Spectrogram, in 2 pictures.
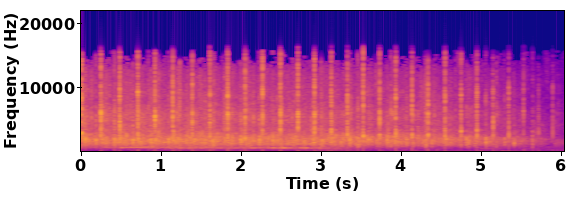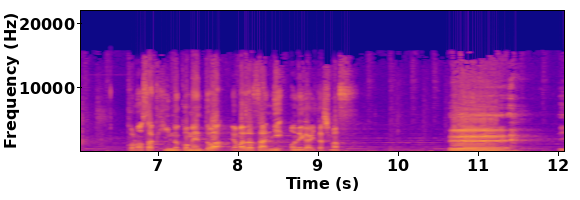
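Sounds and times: audience applauding: 0.0 - 6.2.

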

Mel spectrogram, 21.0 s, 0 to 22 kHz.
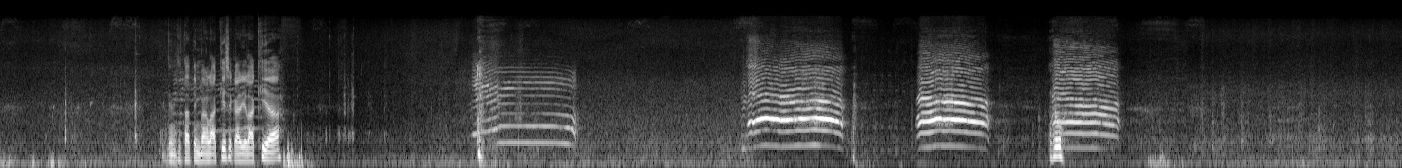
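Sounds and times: goats bleating: 2.4 - 4.2, 7.0 - 8.7, 11.1 - 14.9, 15.7 - 16.9.

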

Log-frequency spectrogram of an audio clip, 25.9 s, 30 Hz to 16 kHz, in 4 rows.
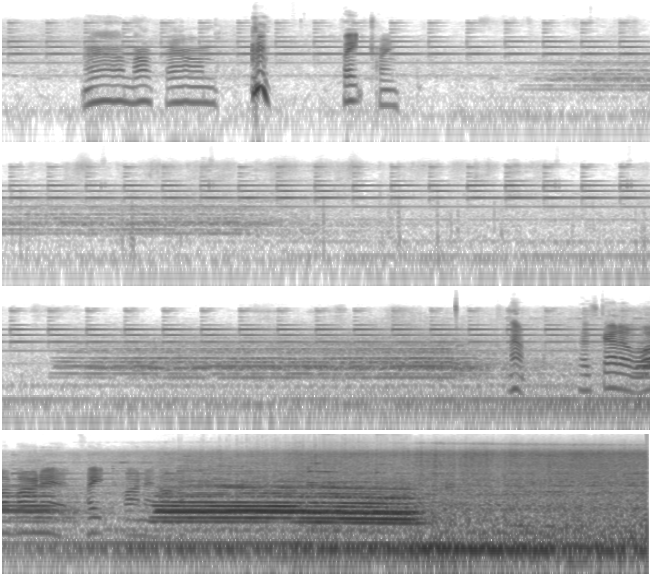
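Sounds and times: crossing bell ringing: 0.0 - 25.9
train rumble: 5.0 - 25.9
locomotive horn blast: 13.5 - 17.7, 19.2 - 23.9.

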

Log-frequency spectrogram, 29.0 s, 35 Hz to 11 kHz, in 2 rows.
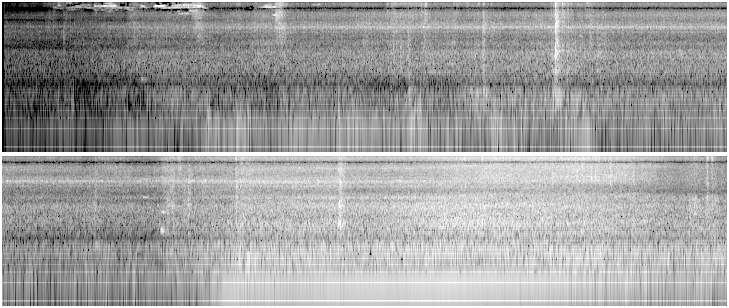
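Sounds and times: garbage truck diesel engine: 0.0 - 29.0
air brake hisses: 5.2 - 5.8.

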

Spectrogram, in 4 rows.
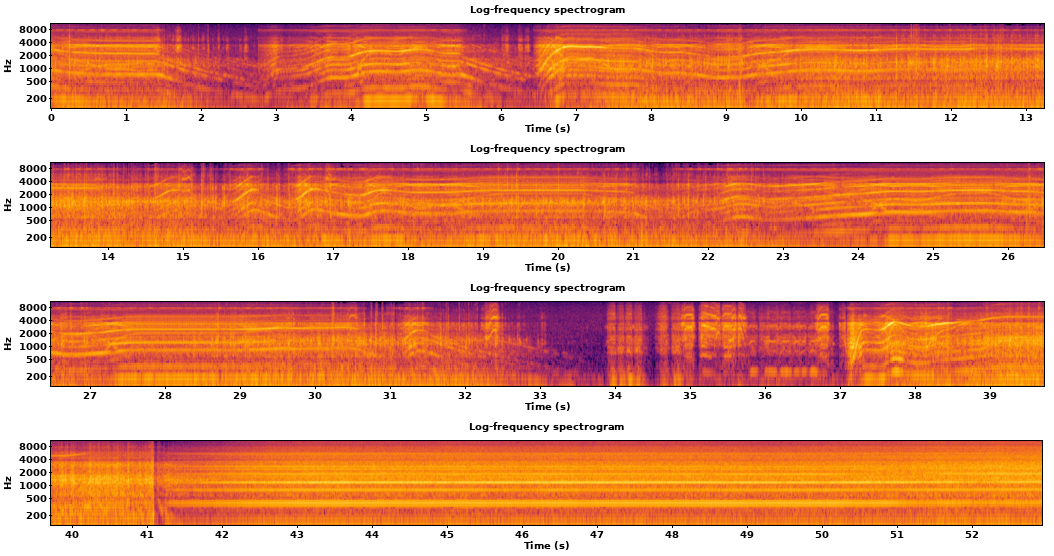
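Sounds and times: steady low rumble: 0.0 - 33.9
model plane motor whining: 0.0 - 52.9.

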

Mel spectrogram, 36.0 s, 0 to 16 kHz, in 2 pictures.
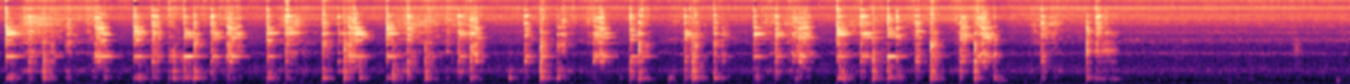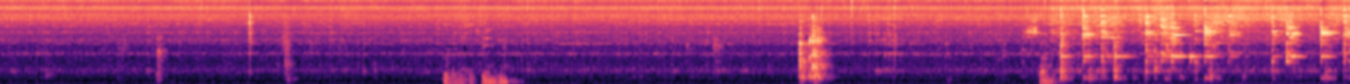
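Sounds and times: onions sizzling in oil: 0.0 - 36.0
spatula scraping a metal pan: 0.1 - 15.0, 32.2 - 36.0.

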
